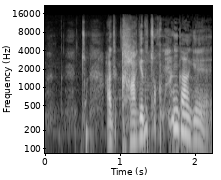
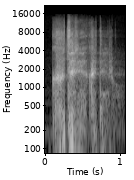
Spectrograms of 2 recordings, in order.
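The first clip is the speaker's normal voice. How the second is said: whisper. Real, not acted. Marvelling aside.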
